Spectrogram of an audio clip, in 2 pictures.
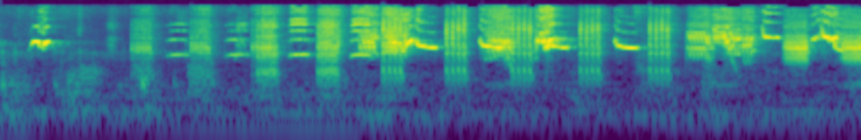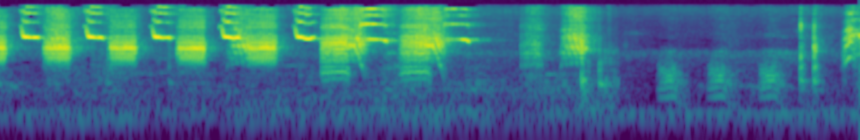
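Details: Javan myna lure sound meant to draw wild birds: fast run of loud, grating squawks with short whistled overtones, roughly three per second, ending in quieter clipped chattering notes.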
